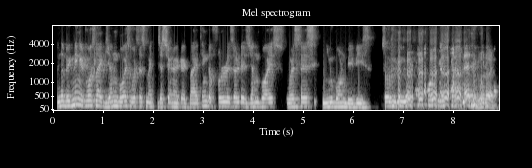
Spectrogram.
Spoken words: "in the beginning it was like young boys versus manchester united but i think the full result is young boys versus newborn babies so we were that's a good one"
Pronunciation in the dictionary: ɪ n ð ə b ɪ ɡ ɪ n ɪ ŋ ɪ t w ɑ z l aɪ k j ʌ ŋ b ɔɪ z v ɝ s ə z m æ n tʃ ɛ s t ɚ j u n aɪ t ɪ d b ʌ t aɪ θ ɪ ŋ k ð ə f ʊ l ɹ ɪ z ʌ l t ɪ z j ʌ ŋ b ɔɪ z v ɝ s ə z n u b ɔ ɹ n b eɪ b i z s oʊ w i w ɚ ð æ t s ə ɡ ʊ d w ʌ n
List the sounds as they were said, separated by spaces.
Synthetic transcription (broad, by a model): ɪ n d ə b ɪ ɡ ɪ n ɪ ŋ ɪ t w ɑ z l aɪ k j ʌ ŋ b ɔɪ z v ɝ s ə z m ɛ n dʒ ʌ s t j u n aɪ t ɪ d b ʌ t aɪ t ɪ ŋ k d ə f ʊ l ɹ ɪ z ʌ l t ɪ z j ʌ ŋ b ɔɪ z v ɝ s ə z n u b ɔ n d b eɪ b i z s oʊ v i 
